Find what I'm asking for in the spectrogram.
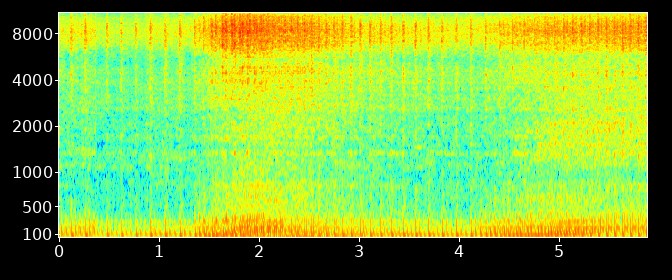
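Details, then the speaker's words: Raspy, chuffing lawnmower-like engine note from a small exhaust leak at the downpipe gasket; exhaust leaks often bring an exhaust smell into the car. "exhaust leaks do come in different shapes and sizes there's usually a smell also accompanied with an exhaust leak"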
